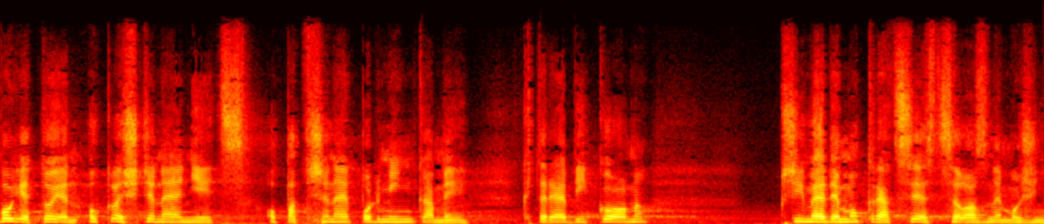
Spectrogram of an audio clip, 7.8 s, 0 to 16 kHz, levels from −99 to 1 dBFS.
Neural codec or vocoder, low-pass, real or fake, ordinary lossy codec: autoencoder, 48 kHz, 32 numbers a frame, DAC-VAE, trained on Japanese speech; 14.4 kHz; fake; AAC, 48 kbps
